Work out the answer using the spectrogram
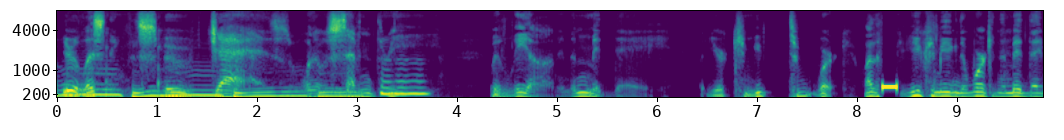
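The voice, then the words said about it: Creepy mock radio DJ voice. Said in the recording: “You sound terrible. ... That was disturbing voice. That wasn't smooth jazz voice.”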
